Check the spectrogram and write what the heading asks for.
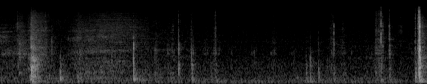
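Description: Scattered light clicks and taps of hard plastic parts being handled and fitted on a small engine, the sharpest click near the end.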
